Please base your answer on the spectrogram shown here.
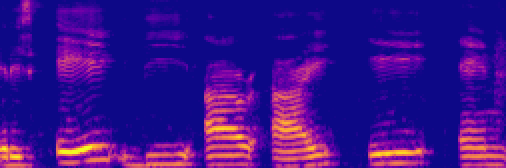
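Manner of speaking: slow, letter-by-letter spelling. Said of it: "let me help you".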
